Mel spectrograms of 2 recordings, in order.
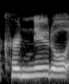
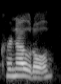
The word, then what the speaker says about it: Kernodle: But it's always Zana instead of Xana, or Kernoodle instead of Kernodle.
